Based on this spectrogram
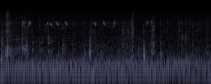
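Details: Three-day-old baby chicks of mixed breeds, including Leghorn, Polish, Buttercup, Rhode Island Red, Australorp and Cochin, give short high peeps in quick bursts, several overlapping, over a low steady hum.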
